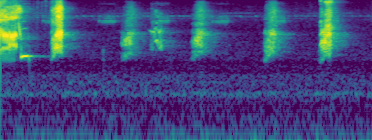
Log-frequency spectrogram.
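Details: Red-rumped cacique calling in a loose series of rough, raspy notes about one per second, opening with a brief clipped buzz, steady low hum underneath.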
